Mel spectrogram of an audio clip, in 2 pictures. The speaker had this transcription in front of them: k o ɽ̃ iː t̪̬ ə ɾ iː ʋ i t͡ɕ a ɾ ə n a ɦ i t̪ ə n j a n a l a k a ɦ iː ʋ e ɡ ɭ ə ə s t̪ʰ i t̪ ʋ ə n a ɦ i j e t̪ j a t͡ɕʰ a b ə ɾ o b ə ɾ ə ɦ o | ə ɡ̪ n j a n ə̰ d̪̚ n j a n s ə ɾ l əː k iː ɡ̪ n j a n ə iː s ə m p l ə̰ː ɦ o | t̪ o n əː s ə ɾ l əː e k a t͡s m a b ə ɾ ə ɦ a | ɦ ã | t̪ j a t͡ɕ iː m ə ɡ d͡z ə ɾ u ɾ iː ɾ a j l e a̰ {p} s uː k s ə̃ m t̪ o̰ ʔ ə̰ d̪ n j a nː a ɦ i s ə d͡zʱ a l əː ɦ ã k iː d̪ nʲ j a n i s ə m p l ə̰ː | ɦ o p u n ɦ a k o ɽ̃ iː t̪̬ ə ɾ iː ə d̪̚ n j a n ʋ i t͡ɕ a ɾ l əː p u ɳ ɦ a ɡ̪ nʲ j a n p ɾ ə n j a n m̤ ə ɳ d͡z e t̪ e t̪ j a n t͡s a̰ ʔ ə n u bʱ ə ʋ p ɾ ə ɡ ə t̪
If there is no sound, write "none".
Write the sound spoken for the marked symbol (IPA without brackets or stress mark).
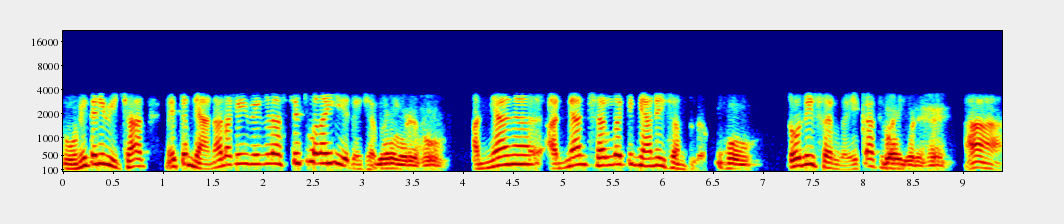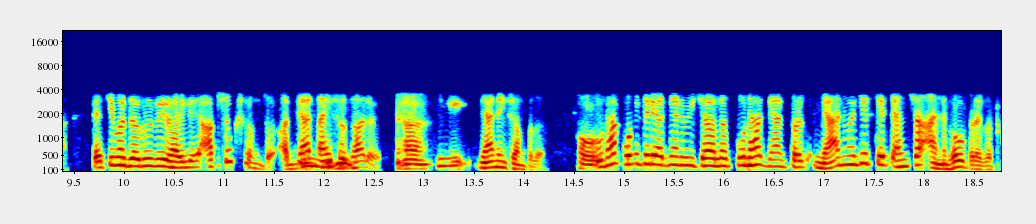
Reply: p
